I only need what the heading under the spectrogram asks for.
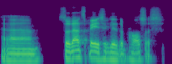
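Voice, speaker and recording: Man, lowish voice, course host, relaxed step-by-step explaining, video call. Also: moderate pace. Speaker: course host answering questions. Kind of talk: casual Q&A call.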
